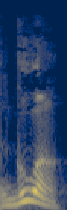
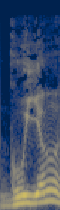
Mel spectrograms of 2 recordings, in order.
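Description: First: No y-glide comes before the final vowel. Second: A y-glide comes before the final vowel. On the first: This is the pronunciation used everywhere else. "Partout ailleurs, on dit Gouan" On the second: This is the regional Vannes-area pronunciation. "il y a un I entre goût et an. Et ça donne Guyan. ... Guyan, c'est Est-Vanté"

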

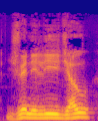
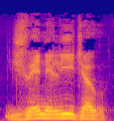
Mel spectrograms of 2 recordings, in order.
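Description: No difference in how they are said.

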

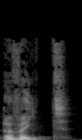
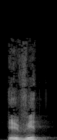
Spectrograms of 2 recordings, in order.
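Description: First: The last vowel is an ei diphthong. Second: The last vowel is a plain i sound. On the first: "le I, il devient ei comme ti en tei" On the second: "Mais ça s'écrit evit"

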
